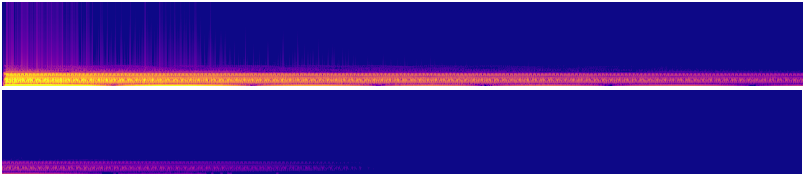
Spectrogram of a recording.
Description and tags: Ambient effect for a musical soundscape for a production of Antigone
effect, electric-piano, ambient, soundscape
